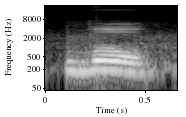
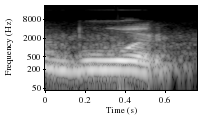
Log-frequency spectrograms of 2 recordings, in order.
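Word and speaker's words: boar: उसके बाद है बो। इट्स नॉट बुअर, इट्स बो। आप इसको कैसे याद कर सकते हो, सुअर, बुअर, सुअर, लेकिन इसकी प्रोनाउंसिएशन जो है वो रहेगी बो, एंड इट्स अ पिग।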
